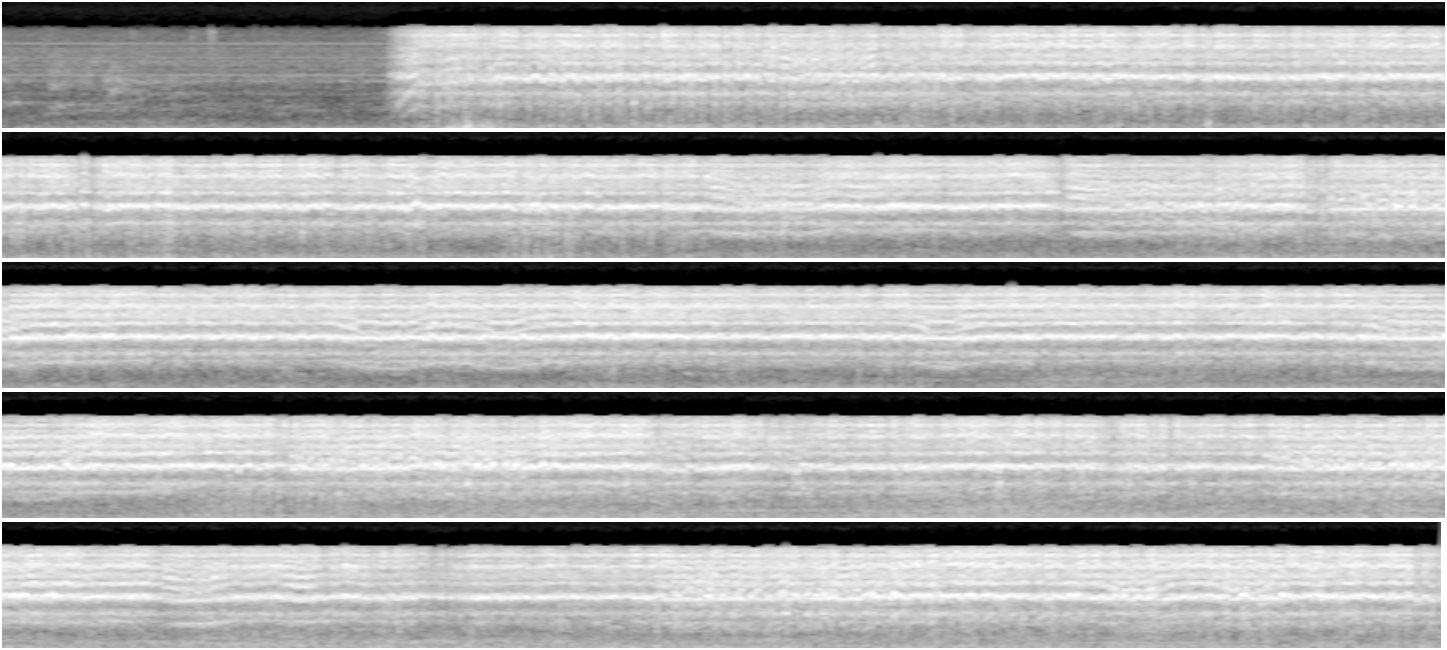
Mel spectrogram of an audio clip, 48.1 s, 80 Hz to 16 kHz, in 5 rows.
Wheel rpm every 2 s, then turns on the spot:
0, 170, 230, 230, 230, 240, 240, 220, 210, 210, 230, 230, 230, 230, 220, 210, 220, 230, 220, 220, 230, 210, 220, 220.
none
